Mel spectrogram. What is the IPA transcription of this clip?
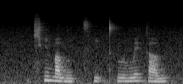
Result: t͡ɕʰ ĩ˥˧ m a˨˩ w l ĩ˦ k̚ t͡sʰ i˨ ʔ t̪ʰ u˧ l w e˦ k a˨˦ w

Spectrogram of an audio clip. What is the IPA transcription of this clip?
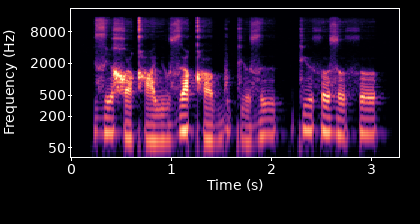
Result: z i˧ χ ʉ˩ qʰ a˩ lʲ u˩ z ɨ˥ qʰ u˩ b u˥ kʲ ɵ˩ z ɨ˥ | kʲ ʉ˥ θ ɵ˥ z ɵ˧ θ ɵ˥

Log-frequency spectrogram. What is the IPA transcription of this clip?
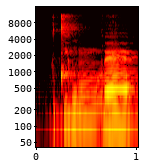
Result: tʲ u ɡ mː u ɾ ɛ

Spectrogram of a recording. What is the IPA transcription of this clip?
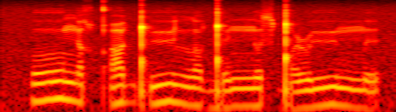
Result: oː ŋ ɘ χ qʼ ʊ ǃʼ ʉː lː ɔ ɡ͡ǃ ʏ nː ʊ s ɡ͡ǃ ɔ ɭ ʉː mː ɘ

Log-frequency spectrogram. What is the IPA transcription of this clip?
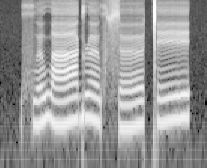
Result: xʷ œ w aː ɡ ɹ œː xʷ s œː ǀ eː

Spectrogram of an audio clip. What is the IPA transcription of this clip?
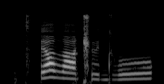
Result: t͡sʼ ɛ ðˤ ɛ ǁ ʏ dʱ o

